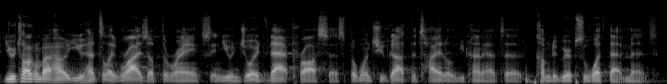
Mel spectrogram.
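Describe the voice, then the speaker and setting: A man's voice: a bass voice, fast. A man asking conversational questions as a reporter at a press event.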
